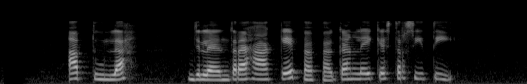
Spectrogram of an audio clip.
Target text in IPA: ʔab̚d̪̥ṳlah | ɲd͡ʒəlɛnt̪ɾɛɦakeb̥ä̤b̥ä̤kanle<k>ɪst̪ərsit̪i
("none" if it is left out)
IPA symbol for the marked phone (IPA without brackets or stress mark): k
